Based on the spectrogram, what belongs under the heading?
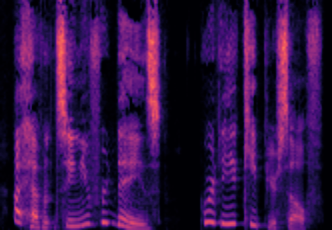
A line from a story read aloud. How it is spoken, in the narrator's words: Nancy laughed as she greeted her chum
